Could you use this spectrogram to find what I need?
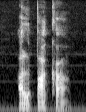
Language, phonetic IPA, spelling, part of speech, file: Polish, [alˈpaka], alpaka, noun, Pl-alpaka.ogg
